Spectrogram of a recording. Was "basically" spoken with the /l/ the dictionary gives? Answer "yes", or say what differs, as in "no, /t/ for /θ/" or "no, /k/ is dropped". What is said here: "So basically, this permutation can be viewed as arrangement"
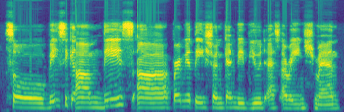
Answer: no, /l/ is dropped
